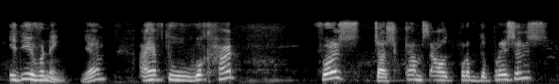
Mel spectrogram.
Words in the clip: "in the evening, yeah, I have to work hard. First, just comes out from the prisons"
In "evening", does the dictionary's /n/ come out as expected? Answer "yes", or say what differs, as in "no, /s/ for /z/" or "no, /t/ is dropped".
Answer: yes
